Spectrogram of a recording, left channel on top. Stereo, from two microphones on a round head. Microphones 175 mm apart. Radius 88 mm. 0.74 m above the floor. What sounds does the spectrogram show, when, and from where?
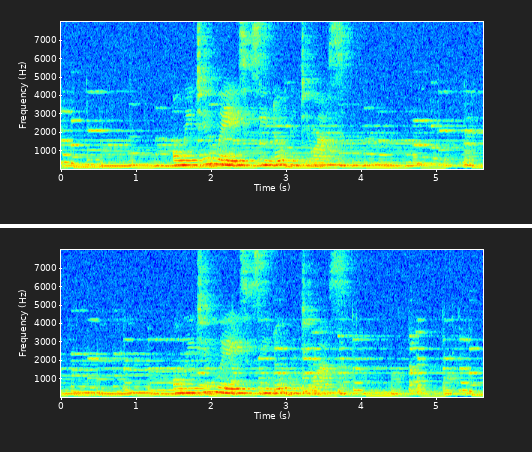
1.5 s a woman speaking: 65° left (ahead or behind), 4.5 m; by 3.8 s 35° left (ahead or behind), 6 m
